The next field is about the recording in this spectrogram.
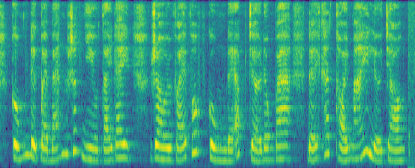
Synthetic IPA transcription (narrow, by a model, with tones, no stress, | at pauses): kʊ̰˧˥ŋ͡mɗɨ˨˩ək̚ɓaː˨˩jɓaː˨˦nzə˦˥t̚ɲi˨˩əwt̪a̰ː˧˨jɗə˧jzo˨˩jvaː˧˦jvɔ˦˥wp̚kʊ˨˩ŋ͡mɗe˧˩ʔə˦˥p̚t͡ɕə̰ː˧˨ɗə˨˩wŋ͡mɓaː˧ɗe˧˩xa˦˥jk̚t̪ʰwa̰ː˧˩jmaː˨˦jlɨ̰˧˨ət͡ɕɔ̰˧˨nʔ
